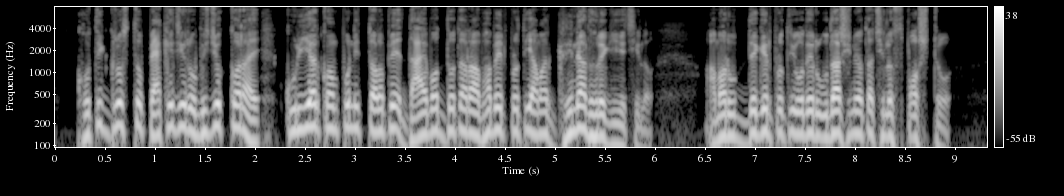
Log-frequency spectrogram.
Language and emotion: Bengali, disgusted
